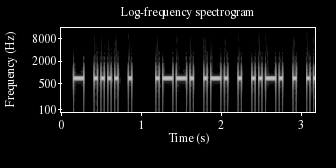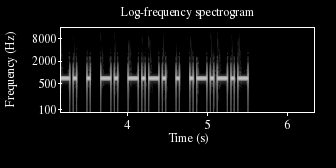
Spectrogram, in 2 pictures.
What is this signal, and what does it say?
Morse code, heard as a keyed tone, about 28 wpm, 700 Hz. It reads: THE PREFERENCE.
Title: Sentences from Top 1500 Words 28wpm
